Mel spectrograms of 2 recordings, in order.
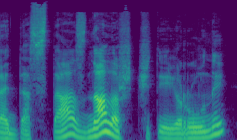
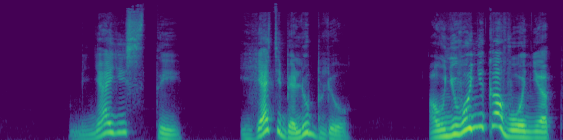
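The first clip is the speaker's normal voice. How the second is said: usual speaking voice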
